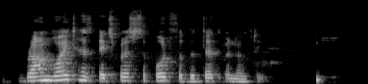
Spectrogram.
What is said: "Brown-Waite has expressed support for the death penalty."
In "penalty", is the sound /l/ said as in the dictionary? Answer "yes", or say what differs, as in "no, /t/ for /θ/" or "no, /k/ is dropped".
yes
